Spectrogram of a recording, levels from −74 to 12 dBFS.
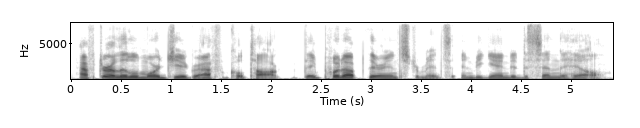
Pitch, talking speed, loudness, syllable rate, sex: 100 Hz, 190 wpm, -20 LUFS, 5.3 syllables/s, male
